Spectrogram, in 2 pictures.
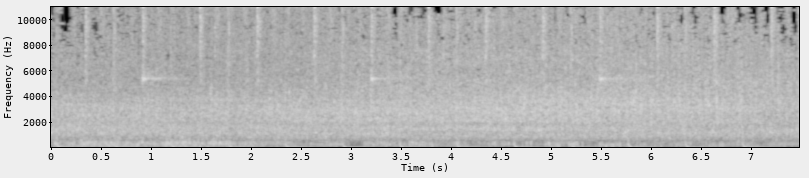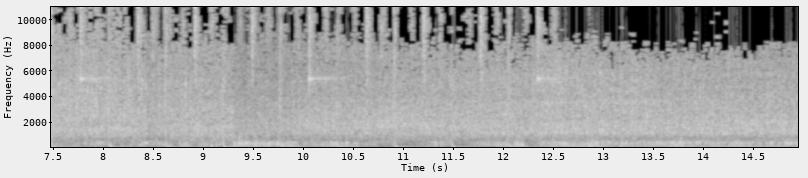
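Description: Glacial meltwater stream gushing loudly over rocks, a steady rushing sound, mixed with background music that has a steady beat.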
